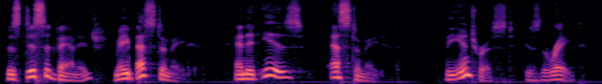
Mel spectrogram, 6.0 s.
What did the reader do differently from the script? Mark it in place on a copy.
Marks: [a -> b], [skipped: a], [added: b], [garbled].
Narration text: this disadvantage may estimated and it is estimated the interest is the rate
this disadvantage may estimated and it is estimated the interest is the rate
